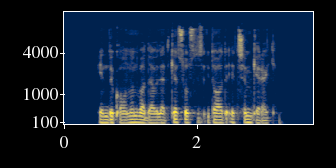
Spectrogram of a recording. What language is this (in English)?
Uzbek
